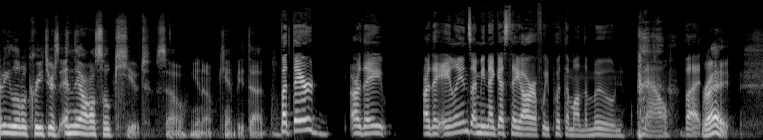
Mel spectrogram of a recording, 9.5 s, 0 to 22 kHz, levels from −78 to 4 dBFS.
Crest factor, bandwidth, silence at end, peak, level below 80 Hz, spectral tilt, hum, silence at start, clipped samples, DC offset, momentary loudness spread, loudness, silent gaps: 20 dB; 18 kHz; 0.1 s; 0 dBFS; -72 dBFS; -4.5 dB/octave; none; 0 s; under 0.1%; under 0.1%; 16 LU; -20 LUFS; 5.18-5.26 s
